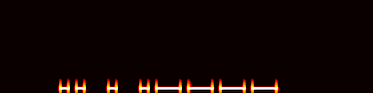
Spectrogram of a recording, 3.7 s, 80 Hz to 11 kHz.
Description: Morse code, heard as a keyed tone, about 15 wpm, 700 Hz. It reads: IE1
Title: Three Challenging Letter-Number Combinations 15wpm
